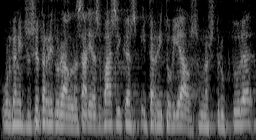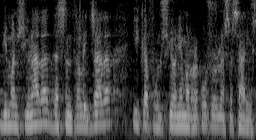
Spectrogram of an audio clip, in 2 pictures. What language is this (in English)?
Catalan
